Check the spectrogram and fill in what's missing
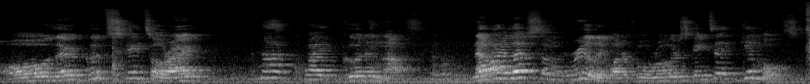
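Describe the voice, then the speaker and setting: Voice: medium pitch, big pitch swings, unhurried, mellow. A performer playing a kindly old male Santa Claus in an amateur live radio play, speaking genially and reassuringly. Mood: jolly, reassuring. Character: kindly old department store Santa Claus, jolly man. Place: coffee house stage, recorded from the audience. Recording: distant audience recording, very echoey, noisy.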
